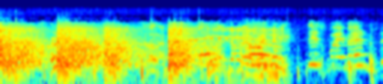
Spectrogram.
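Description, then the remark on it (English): Horses whinny loudly and repeatedly amid a dense, noisy commotion of thuds and scuffling, ending with a couple of shrill, wavering neighs. “Get on your horses and ride.”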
